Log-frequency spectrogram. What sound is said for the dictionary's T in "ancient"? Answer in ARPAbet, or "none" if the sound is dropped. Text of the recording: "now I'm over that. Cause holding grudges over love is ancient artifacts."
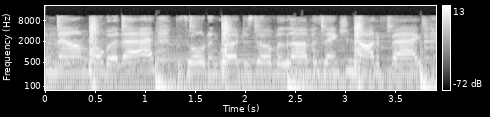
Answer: none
